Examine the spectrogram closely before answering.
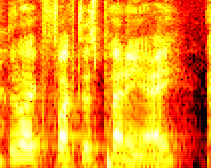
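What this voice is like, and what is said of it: Failed Canadian accent, sounds Irish. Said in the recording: “that sounded more Irish. No, eh? ... we knew you weren't going to nail that.”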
